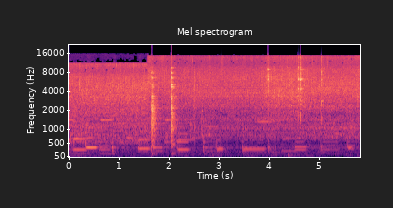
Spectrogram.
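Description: Sizzling and stirring in a wok as fried squid pieces go into hot garlic sauce, with two sharp knocks about a second and a half in. Soft background music plays underneath.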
